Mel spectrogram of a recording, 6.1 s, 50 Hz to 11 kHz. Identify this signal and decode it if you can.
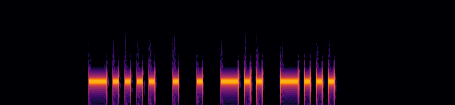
Morse code, heard as a keyed tone, about 16 wpm, 700 Hz. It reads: 6EEDB
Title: Five Challenging Letter-Number Combinations 15wpm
